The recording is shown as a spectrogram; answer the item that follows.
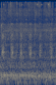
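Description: A large-motor model train locomotive, a dual-drive diesel type, runs steadily at half throttle, giving a continuous close whirring hum with a faint regular pulsing.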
